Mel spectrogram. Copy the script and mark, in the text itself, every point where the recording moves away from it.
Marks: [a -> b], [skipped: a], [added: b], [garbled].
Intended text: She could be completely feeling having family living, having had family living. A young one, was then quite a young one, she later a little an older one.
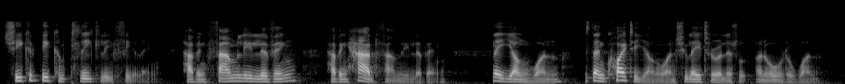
She could be completely feeling having family living, having had family living. A young one, was then quite a young one, she later a little an older one.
